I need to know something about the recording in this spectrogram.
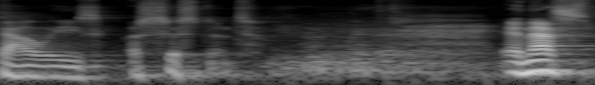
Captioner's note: attendees laughing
